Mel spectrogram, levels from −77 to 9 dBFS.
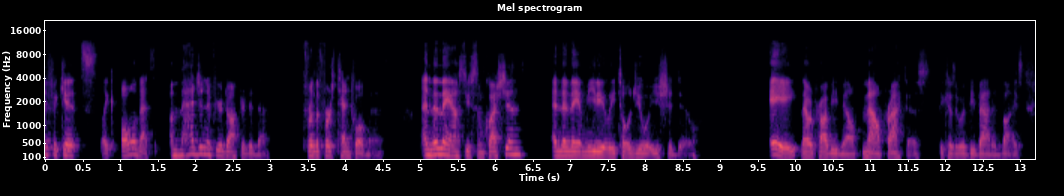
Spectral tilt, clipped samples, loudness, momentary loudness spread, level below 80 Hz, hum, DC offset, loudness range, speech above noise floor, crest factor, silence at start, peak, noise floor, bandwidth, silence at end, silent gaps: -5 dB/octave; under 0.1%; -31 LUFS; 15 LU; -74 dBFS; none; under 0.1%; 5 LU; over 59 dB; 22 dB; 0 s; -10 dBFS; under -90 dBFS; 12.5 kHz; 0.05 s; 3.23-3.41 s, 8.91-9.63 s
